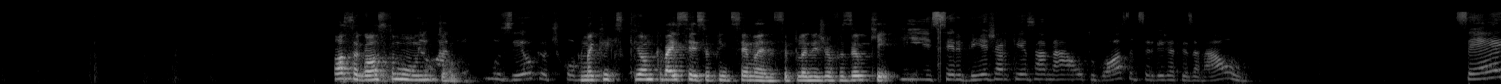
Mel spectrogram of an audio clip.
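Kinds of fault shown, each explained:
Speech suppressed in double talk: the speech dips deeply, about 30 dB, in four patches. An echo canceller likely muted it while both sides talked.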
